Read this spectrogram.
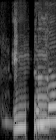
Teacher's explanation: انا میں نون مشدد ہے، یہ غنہ کریں گے اس کو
